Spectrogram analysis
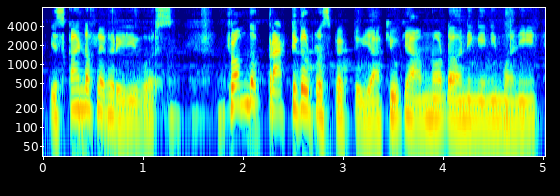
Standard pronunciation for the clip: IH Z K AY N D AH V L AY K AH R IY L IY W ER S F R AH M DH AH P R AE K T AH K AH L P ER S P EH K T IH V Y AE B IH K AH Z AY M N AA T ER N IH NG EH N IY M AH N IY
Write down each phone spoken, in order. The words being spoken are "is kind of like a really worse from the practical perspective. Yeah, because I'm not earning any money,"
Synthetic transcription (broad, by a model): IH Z K AY N D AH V L AY K AH R IY L IY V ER S F R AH M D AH P R AE K T AH K AH L P ER S P EH K T IH V Y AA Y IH K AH AY M N AA T ER N IH NG EH N IY M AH N IY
